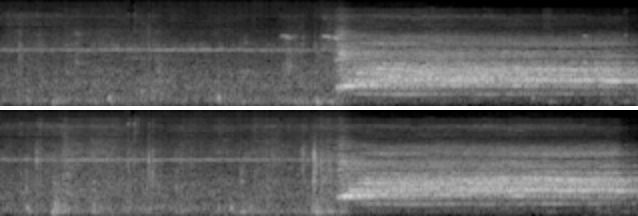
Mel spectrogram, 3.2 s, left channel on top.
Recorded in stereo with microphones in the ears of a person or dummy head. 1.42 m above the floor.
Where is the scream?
40° left (ahead or behind), 1.1 m; by 3.1 s 50° right (ahead or behind), 1.0 m.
